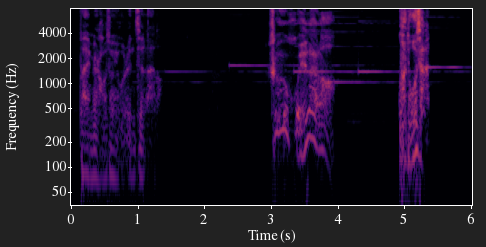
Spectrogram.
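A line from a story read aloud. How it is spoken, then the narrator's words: Hushed urgent. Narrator (Chinese): 周汝波 压低声音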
